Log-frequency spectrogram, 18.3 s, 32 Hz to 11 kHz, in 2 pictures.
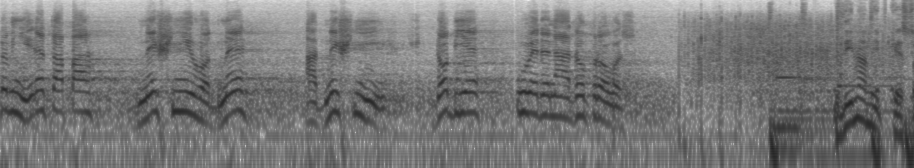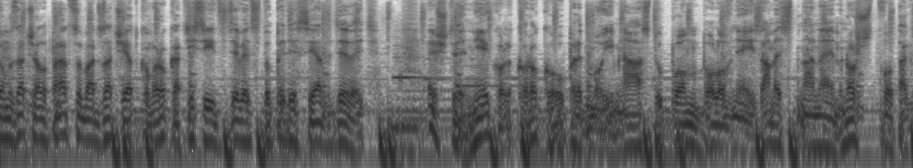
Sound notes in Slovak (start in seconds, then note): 6.7 Potlesk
